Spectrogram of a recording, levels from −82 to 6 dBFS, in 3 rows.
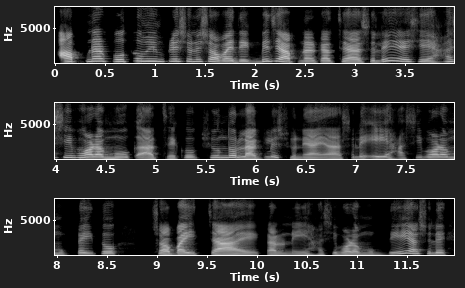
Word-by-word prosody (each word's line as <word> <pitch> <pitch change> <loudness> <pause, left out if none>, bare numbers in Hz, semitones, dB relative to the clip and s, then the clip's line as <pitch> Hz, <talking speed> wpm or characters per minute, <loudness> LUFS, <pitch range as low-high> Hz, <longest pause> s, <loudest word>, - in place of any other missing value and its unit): আপনার 310 +6 +4
১ম 295 +5 -1 0.2
impression 315 0 -3
এ - - -3
সবাই 250 -2 +5
দেখবে 245 +4 -3
যে - - +4
আপনার 225 0 0
কাছে 225 +1 0
আসলে 225 +5 -6 0.2
এসে 265 -1 -6 0.2
হাসি 275 +4 -4
ভরা 235 -3 +6
মুখ 235 +2 -3 0.2
আছে। 185 +2 -8
খুব 250 0 -4
সুন্দর 265 +1 -2
লাগলে 195 +5 +1
শুনে। 175 -5 -10
আয় 170 +1 -5
আসলে 220 +3 -13 0.2
এই 230 - -2
হাসি 200 +4 -14
ভরা 235 0 +2
মুখটাই 225 +3 -7
তো 255 - 0 0.5
সবাই 215 +1 +4 0.2
চায়। 185 -5 +6 0.2
কারণ 180 -1 -4
এই 200 - -10
হাসি 185 +3 -16
ভরা 210 0 0
মুখ 200 -1 -14
দিয়েই 275 +8 -3
আসলে 245 -4 -7
230 Hz, 175 wpm, -23 LUFS, 205-265 Hz, 0.5 s, ভরা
